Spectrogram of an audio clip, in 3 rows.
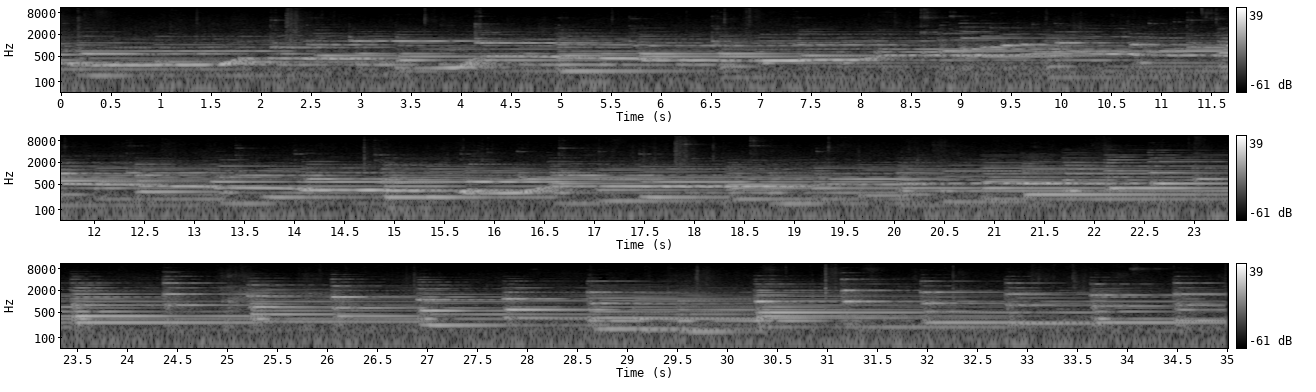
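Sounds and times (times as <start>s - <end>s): wavering theremin melody: 0.0s - 24.5s.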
